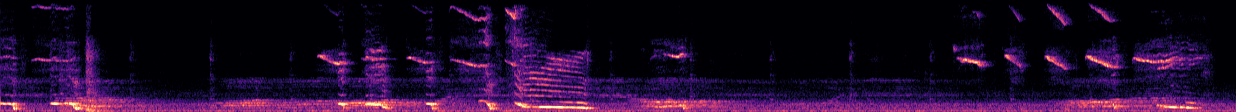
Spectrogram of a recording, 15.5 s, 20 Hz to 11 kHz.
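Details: Riddle the Great Dane puppy, 8 weeks old, cries when a person leaves the room: high wavering whines and drawn-out howls that rise and fall, in bursts separated by quieter pauses, against steady low background hum.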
